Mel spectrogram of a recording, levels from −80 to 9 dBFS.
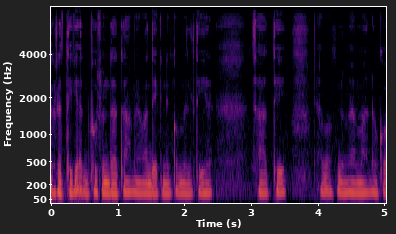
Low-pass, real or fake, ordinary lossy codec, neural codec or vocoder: none; real; none; none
